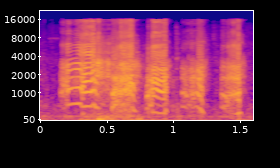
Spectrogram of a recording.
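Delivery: very high, put-on cackle. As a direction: cackle right up at the top of the voice. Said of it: "I cackle".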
